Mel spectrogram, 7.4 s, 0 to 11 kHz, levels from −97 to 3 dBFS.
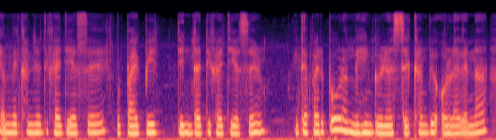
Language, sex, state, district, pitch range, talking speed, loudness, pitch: Nagamese, female, Nagaland, Dimapur, 180-200 Hz, 185 wpm, -14 LUFS, 195 Hz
